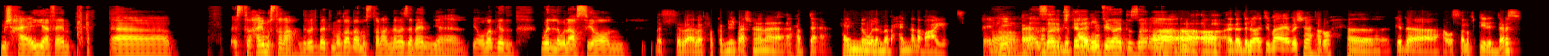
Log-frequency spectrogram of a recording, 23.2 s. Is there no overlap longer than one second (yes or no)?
no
